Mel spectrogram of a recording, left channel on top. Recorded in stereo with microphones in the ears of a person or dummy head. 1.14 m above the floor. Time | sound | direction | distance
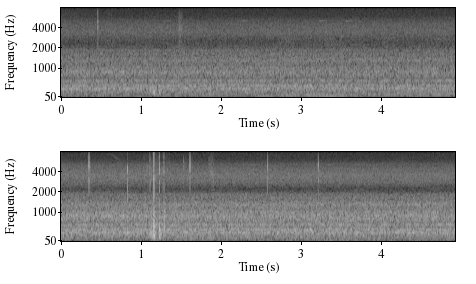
0.0 | a fan | 25° right (ahead or behind) | ?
